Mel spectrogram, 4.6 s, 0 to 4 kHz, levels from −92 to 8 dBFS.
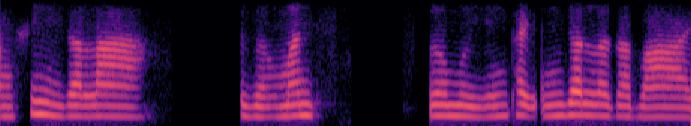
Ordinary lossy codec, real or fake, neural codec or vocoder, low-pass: Opus, 16 kbps; fake; codec, 16 kHz in and 24 kHz out, 0.9 kbps, LongCat-Audio-Codec, fine tuned four codebook decoder; 3.6 kHz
